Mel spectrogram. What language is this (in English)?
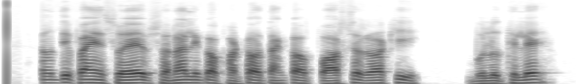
Odia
